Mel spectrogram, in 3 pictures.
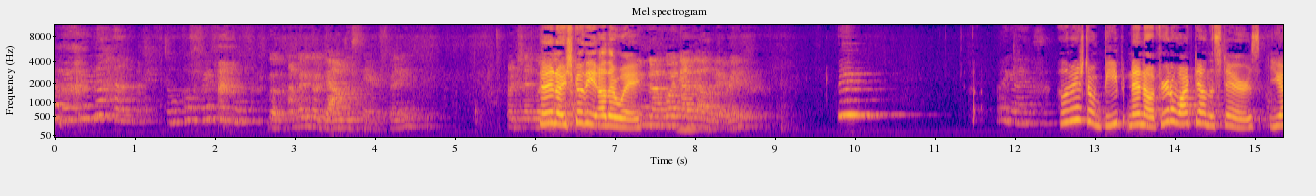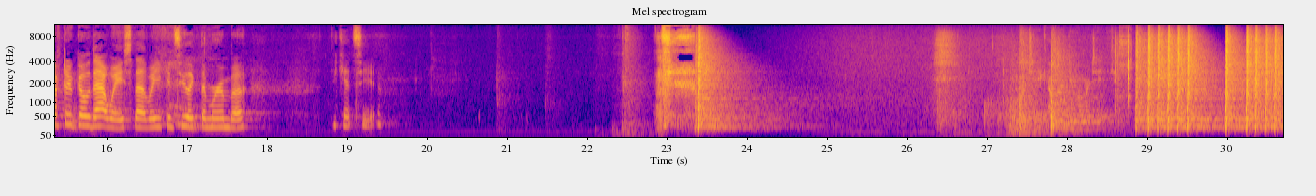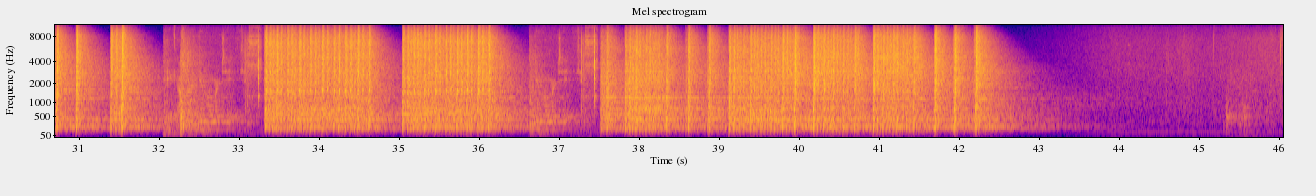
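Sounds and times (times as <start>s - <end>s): snare drum strokes and rolls: 23.4s - 24.4s, 26.4s - 43.2s.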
